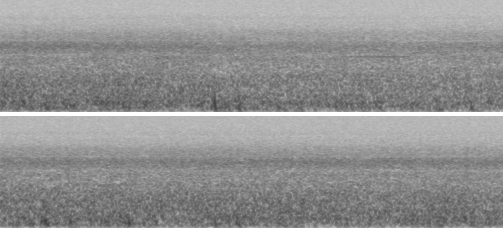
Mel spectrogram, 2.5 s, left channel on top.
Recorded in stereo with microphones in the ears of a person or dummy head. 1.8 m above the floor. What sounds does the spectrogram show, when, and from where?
Only background noise.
